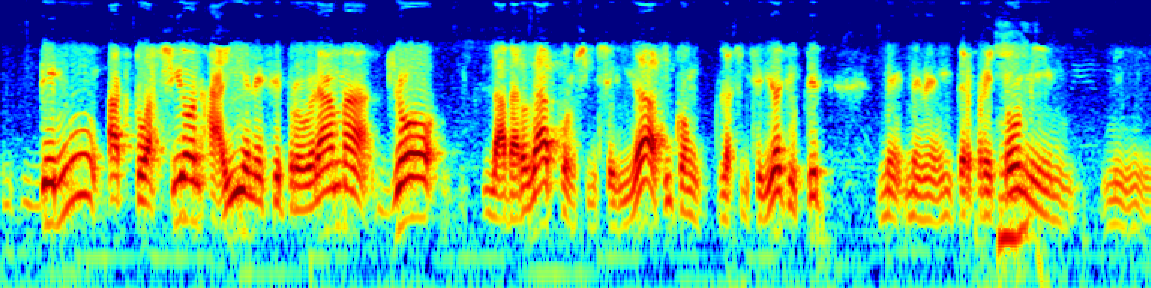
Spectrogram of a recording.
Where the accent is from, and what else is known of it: Argentina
